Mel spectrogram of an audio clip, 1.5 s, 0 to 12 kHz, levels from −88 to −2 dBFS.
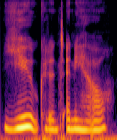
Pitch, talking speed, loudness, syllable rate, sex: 195 Hz, 120 wpm, -15 LUFS, 3.9 syllables/s, female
